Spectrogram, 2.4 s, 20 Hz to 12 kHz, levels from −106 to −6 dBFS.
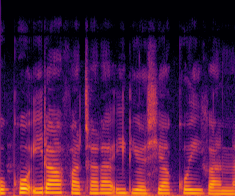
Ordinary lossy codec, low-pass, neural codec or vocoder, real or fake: none; 10.8 kHz; none; real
